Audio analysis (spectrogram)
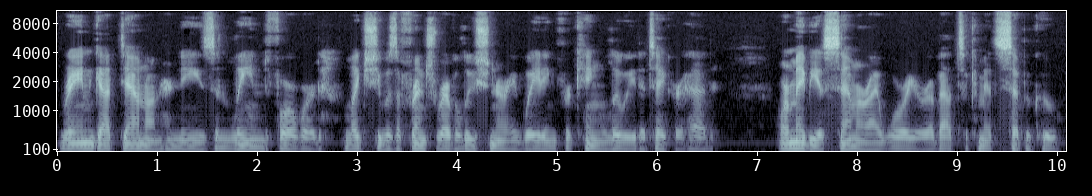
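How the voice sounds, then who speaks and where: A man's voice: fairly low pitch, fairly even intonation, normal speed, fairly bright tone, a little hiss or hum. A man reading an action horror novel aloud as scripted narration, with a dramatic storytelling manner. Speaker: audiobook reader.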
